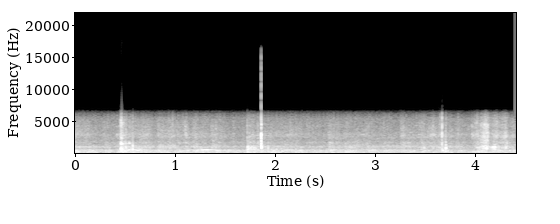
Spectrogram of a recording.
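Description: A bird calling: a few short, low calls that rise and fall in pitch, heard twice in the first second and a half. Sharp knocks come through about half a second in, near two seconds and near the end.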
